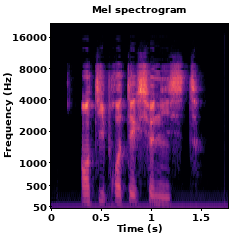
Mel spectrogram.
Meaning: free trade; antiprotectionist
- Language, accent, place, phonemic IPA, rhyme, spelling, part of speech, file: French, France, Lyon, /ɑ̃.ti.pʁɔ.tɛk.sjɔ.nist/, -ist, antiprotectionniste, adjective, LL-Q150 (fra)-antiprotectionniste.wav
